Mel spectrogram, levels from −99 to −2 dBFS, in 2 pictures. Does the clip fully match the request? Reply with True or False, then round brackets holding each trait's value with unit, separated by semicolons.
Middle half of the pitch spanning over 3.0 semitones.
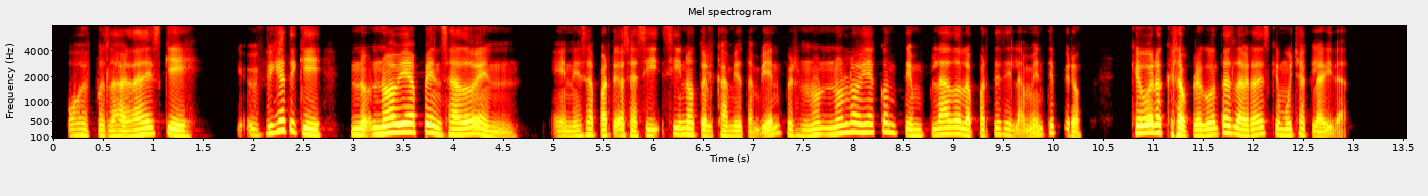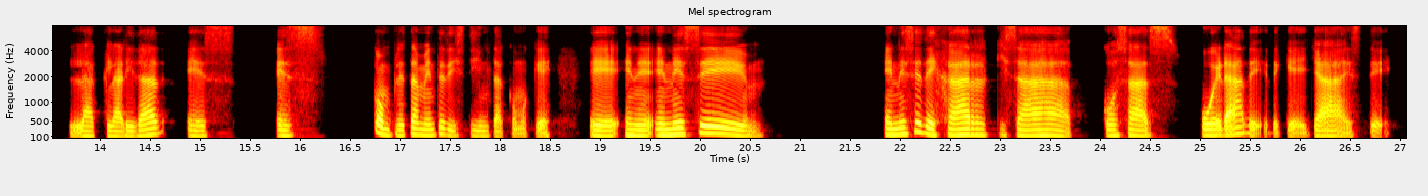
True (3.5 semitones)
